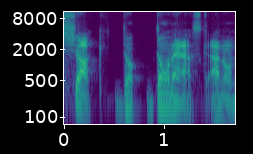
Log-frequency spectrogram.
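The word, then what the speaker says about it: Shough: It's spelled like show, but it's pronounced Shuck.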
